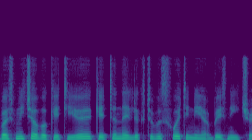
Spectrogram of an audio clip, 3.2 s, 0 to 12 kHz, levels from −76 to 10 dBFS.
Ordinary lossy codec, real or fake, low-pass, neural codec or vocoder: MP3, 96 kbps; fake; 7.2 kHz; codec, 16 kHz, 0.2 kbps, FocalCodec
